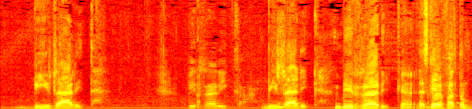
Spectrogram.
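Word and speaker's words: Wixárika: Y escucharon ustedes hace rato que era birrárita. Y le dije, se escribe con V.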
